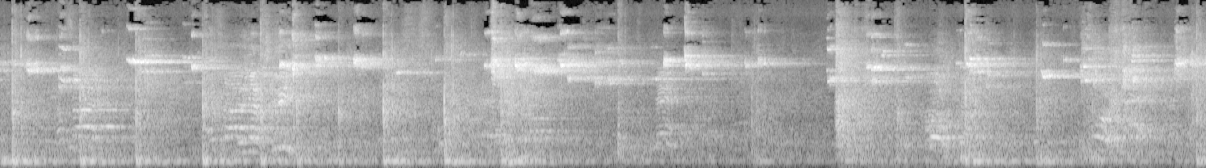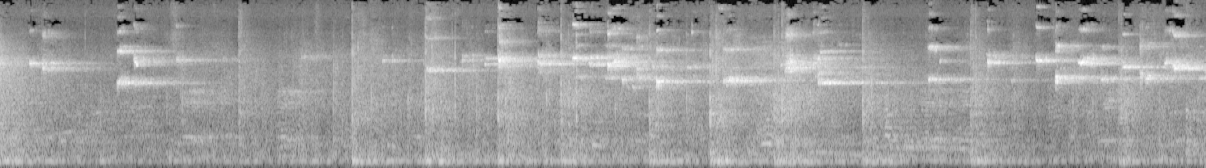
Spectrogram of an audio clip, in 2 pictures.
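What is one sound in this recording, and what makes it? Sneakers squeak sharply on a hardwood floor in a large echoing gym.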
